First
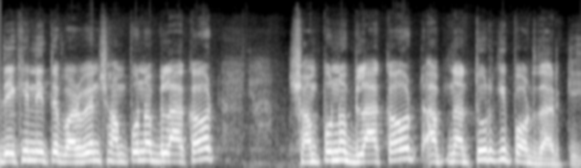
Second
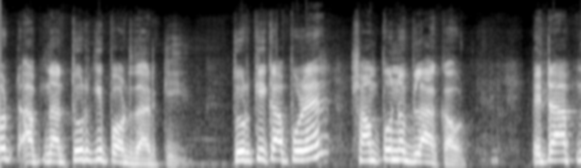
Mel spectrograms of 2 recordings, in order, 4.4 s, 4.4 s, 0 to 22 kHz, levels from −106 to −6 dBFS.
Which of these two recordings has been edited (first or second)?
first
